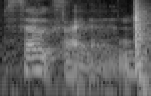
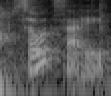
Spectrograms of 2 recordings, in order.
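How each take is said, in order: First: Said in the usual way. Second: Soft whispered repeat of So excited; a whispered echo of So excited. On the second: Shown as a demonstration. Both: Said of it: "I'm so excited".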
